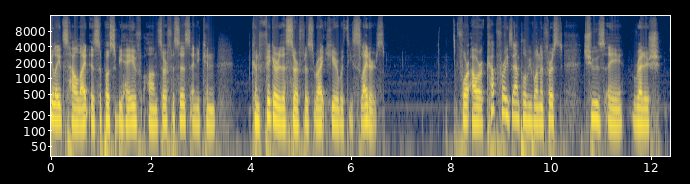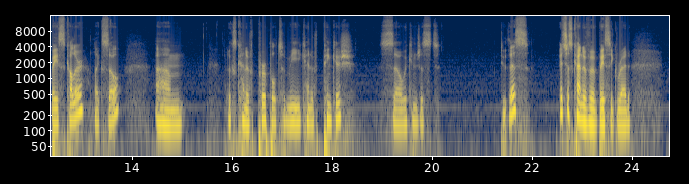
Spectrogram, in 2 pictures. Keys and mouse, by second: 9.7 click, 14.5-16.6 middle drag, 16.6 click, 21.9-23.3 middle drag.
